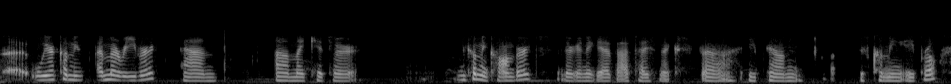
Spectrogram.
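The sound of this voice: Speaking at a moderate pace, a woman uses a fairly low pitch and fairly even intonation, with vocal fry in her voice.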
